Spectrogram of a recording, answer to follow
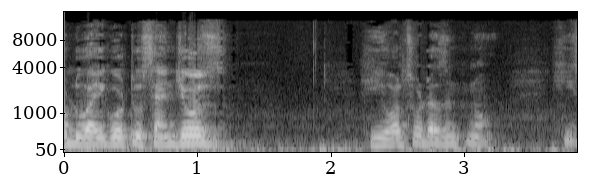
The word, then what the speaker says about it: San Jose: from long time ago, in Spanish, J is pronounced as H. We call it Julio, they will call it Julio. So therefore it was not San Jose, it was San Jose.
